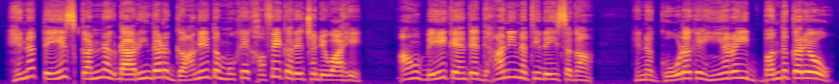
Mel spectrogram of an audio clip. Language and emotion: Sindhi, angry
